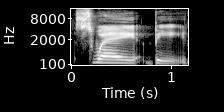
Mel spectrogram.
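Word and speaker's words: Swaby: Both Swayes, both center backs, and I love one of them tweeted, "Hey, my name and the other Sway's name is pronounced Sway B."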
